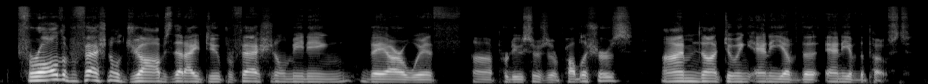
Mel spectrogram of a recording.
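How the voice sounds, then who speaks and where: A man with an American accent and an unremarkable speaking voice talks at a moderate pace and medium pitch, with ordinary pitch variation. The sound is dry and close, with no echo. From American, Massachusetts. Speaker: audiobook narrator and voice actor. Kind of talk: casual interview answer about audiobook industry.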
